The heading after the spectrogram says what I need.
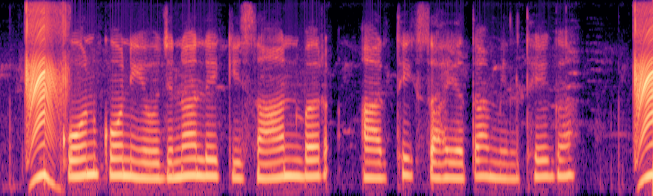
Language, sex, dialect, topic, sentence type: Chhattisgarhi, female, Northern/Bhandar, agriculture, question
